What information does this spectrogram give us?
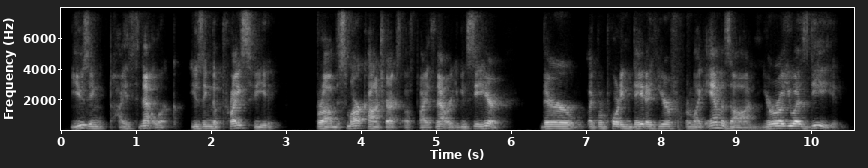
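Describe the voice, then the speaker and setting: Excitable man hosting a crypto stream. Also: medium pitch, roomy sound, poor audio. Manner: excitable, talks to viewers directly with many asides. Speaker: crypto livestream host. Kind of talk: casual livestream talk about investing.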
